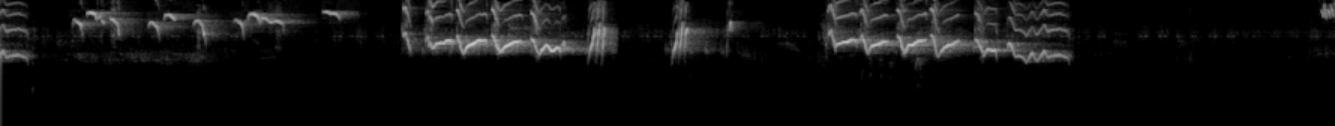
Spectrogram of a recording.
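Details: Yellow-legged thrush, black bird, 'mateiro do sul' song style: dense, rapid high phrases of chattering, warbled notes mixed with whistled slurs, given in three main bursts with short gaps, ending in silence.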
